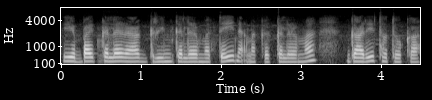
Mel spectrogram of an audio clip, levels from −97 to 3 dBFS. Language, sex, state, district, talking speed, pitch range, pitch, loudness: Wancho, female, Arunachal Pradesh, Longding, 200 wpm, 190-215 Hz, 200 Hz, -21 LUFS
